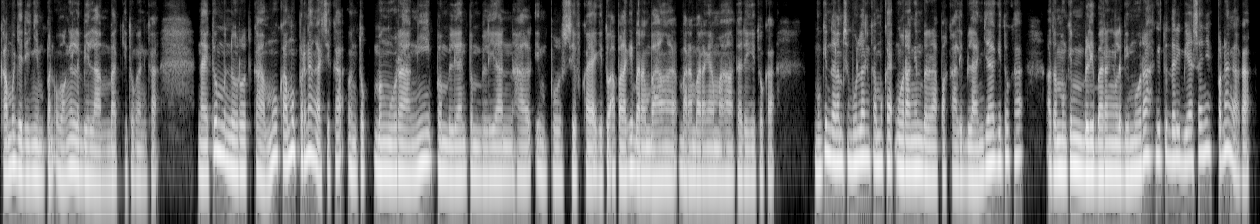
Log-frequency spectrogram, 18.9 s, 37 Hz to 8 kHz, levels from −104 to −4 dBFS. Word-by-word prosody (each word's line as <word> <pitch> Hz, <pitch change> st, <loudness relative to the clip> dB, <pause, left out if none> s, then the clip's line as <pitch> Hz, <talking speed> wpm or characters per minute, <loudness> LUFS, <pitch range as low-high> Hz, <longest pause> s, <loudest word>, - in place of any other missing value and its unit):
kamu 135 Hz, +5 st, +1 dB
jadi 120 Hz, -1 st, 0 dB
nyimpen 120 Hz, 0 st, -1 dB
uangnya 130 Hz, +2 st, -1 dB
lebih 115 Hz, -1 st, -1 dB
lambat 105 Hz, +1 st, -4 dB
gitu 125 Hz, -2 st, -10 dB
kan 110 Hz, -1 st, -6 dB
Kak. -, -, -10 dB, 0.6 s
Nah, 120 Hz, -, +1 dB
itu 215 Hz, -, -1 dB
menurut 140 Hz, -9 st, +2 dB
kamu, 130 Hz, -, -1 dB
kamu 185 Hz, +5 st, +3 dB
pernah 180 Hz, +3 st, +2 dB
enggak 120 Hz, -, -3 dB
sih 130 Hz, -, -6 dB
Kak 150 Hz, 0 st, -6 dB
untuk 130 Hz, 0 st, -4 dB
mengurangi 125 Hz, +4 st, +2 dB
pembelian-pemblian 120 Hz, -2 st, -1 dB
hal 115 Hz, +1 st, -4 dB
impulsif 115 Hz, -1 st, -5 dB
kayak, 115 Hz, -1 st, -1 dB
gitu? 125 Hz, +2 st, -3 dB
Apalagi 120 Hz, +1 st, 0 dB
barang 115 Hz, -2 st, +1 dB
banga 110 Hz, 0 st, -1 dB
barang-barang 110 Hz, -2 st, -2 dB
yang 110 Hz, -, 0 dB
mahal 110 Hz, 0 st, -2 dB
tadi 110 Hz, -1 st, -3 dB
gitu 110 Hz, 0 st, -9 dB
Kak. 110 Hz, 0 st, -9 dB, 0.6 s
Mungkin 135 Hz, +9 st, +2 dB
dalam 160 Hz, -1 st, +4 dB
sebulan 165 Hz, +2 st, +3 dB
kamu 155 Hz, -1 st, +2 dB
kayak 155 Hz, -2 st, -1 dB
ngurangin 135 Hz, -1 st, +4 dB
berapa 120 Hz, -1 st, -1 dB
kali 120 Hz, -2 st, -4 dB
belanja 120 Hz, +7 st, +2 dB
gitu, 160 Hz, +2 st, -1 dB
Kak? 180 Hz, +1 st, -3 dB, 0.4 s
Atau 135 Hz, -1 st, 0 dB
mungkin 135 Hz, +1 st, +5 dB
beli 125 Hz, -, +7 dB
barang 125 Hz, +1 st, +3 dB
yang -, -, +3 dB
lebih 125 Hz, 0 st, +1 dB
murah 145 Hz, +8 st, +2 dB
gitu 180 Hz, +1 st, -2 dB
dari 170 Hz, -1 st, +1 dB
biasanya? 180 Hz, +6 st, 0 dB
Pernah 195 Hz, +4 st, 0 dB
enggak, 145 Hz, -, -3 dB
Kak? -, -, -45 dB
125 Hz, 185 wpm, -21 LUFS, 115-150 Hz, 0.6 s, beli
